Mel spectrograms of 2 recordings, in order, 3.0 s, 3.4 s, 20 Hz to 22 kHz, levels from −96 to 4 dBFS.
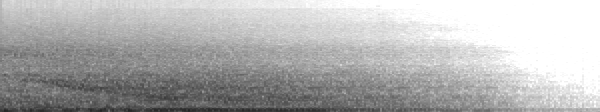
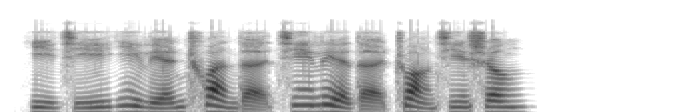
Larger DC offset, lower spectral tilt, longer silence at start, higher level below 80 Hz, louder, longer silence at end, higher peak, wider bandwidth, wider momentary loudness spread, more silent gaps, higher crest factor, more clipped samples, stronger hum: second, under 0.1% vs 0.4%; first, -7.5 dB/octave vs -3.5 dB/octave; about the same, 0 s vs 0.05 s; first, -24 dBFS vs -62 dBFS; first, -19 LUFS vs -26 LUFS; second, 0.55 s vs 0.7 s; about the same, -6 dBFS vs -6 dBFS; about the same, 10 kHz vs 10.5 kHz; first, 17 LU vs 11 LU; neither; second, 14 dB vs 22 dB; neither; neither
